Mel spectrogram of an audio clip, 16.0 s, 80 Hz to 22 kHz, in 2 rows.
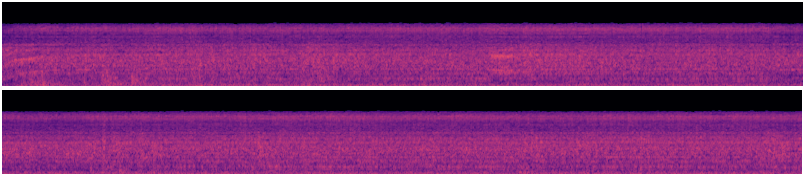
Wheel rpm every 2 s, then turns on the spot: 170, 230, 230, 230, 230, 230, 230, 230.
none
